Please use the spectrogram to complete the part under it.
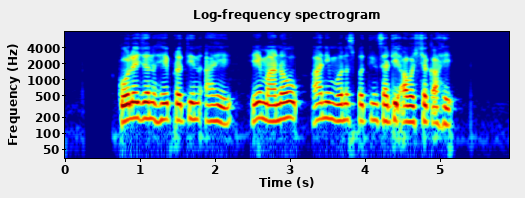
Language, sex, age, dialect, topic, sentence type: Marathi, male, 18-24, Northern Konkan, agriculture, statement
